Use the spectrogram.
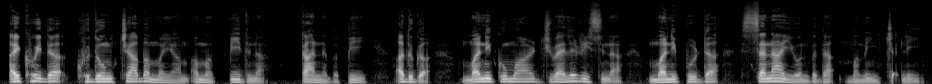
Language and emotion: Manipuri, neutral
